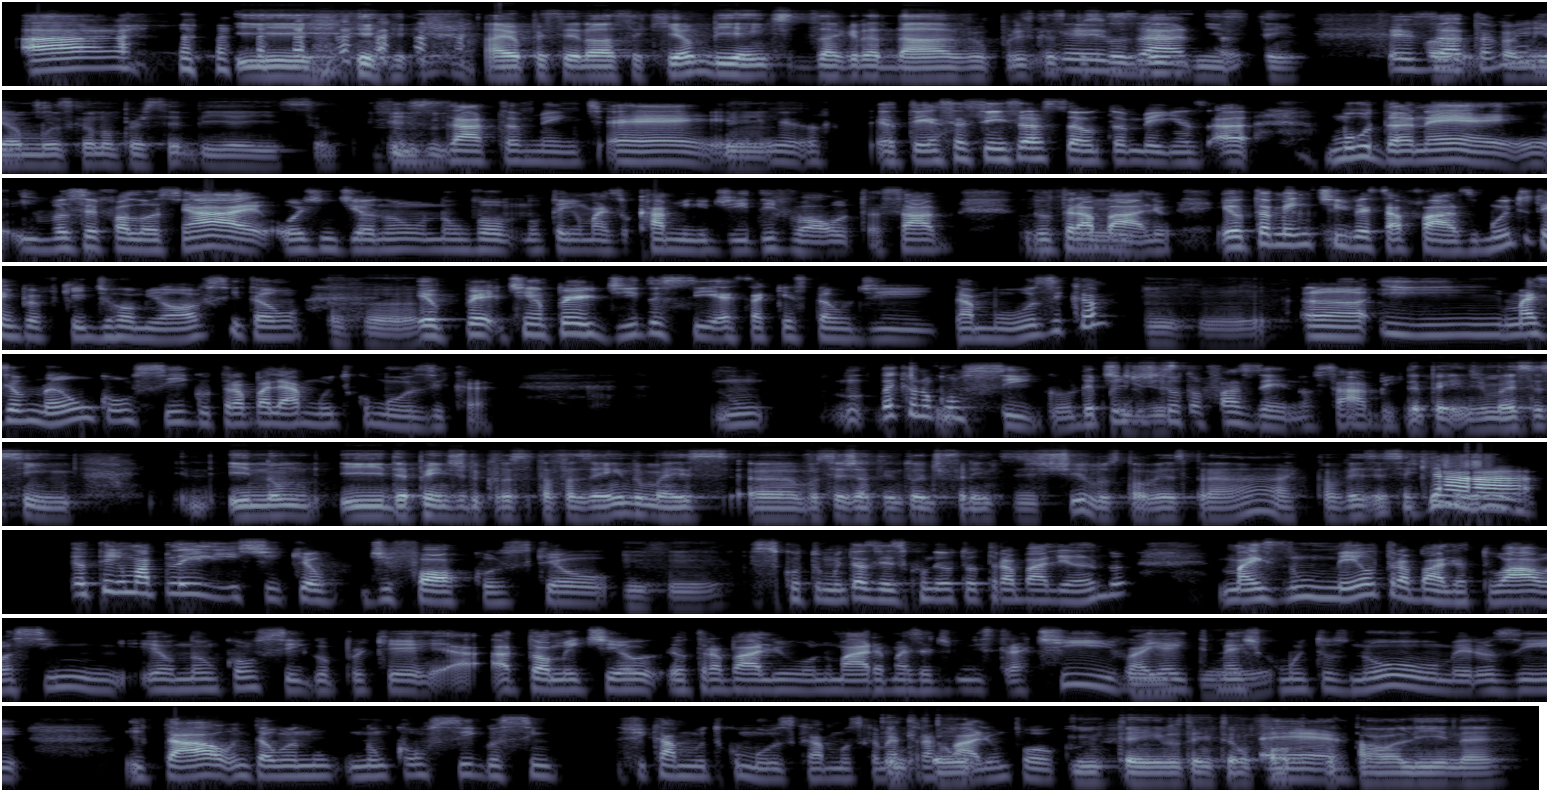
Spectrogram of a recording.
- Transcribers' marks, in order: chuckle; laugh; chuckle
- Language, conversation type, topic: Portuguese, unstructured, Como a música afeta o seu humor no dia a dia?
